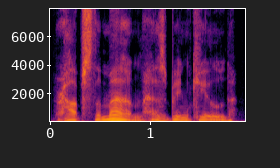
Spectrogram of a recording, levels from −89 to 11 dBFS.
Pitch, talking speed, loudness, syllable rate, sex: 85 Hz, 185 wpm, -17 LUFS, 4.4 syllables/s, male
